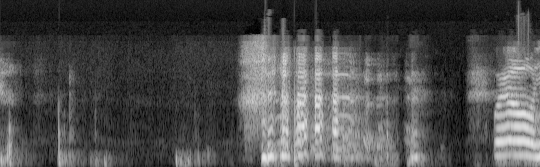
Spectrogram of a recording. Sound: laughter

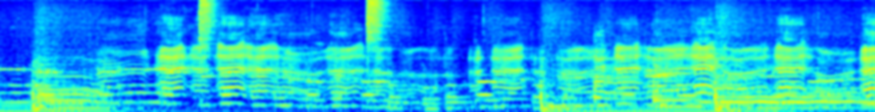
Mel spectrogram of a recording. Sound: vocalizing

